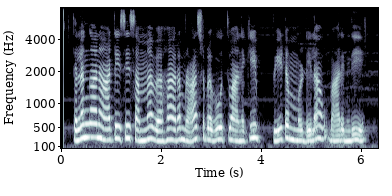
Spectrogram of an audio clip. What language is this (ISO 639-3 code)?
tel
